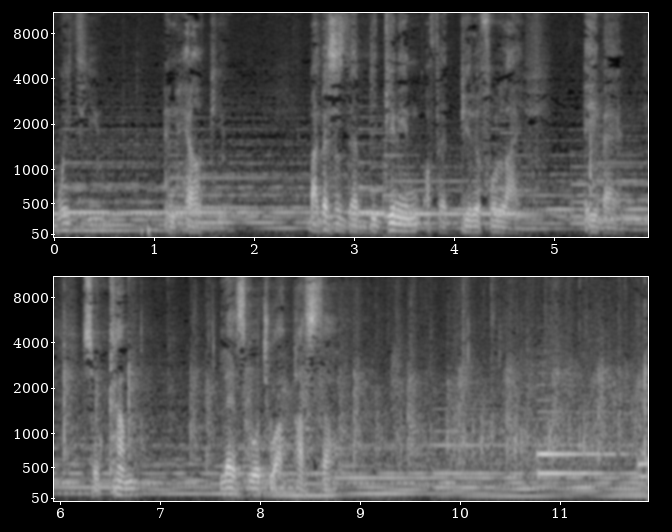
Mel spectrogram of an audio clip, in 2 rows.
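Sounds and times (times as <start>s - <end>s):
speech: 0.1s - 1.9s, 2.6s - 9.1s
audience clapping hands: 5.4s - 11.8s.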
